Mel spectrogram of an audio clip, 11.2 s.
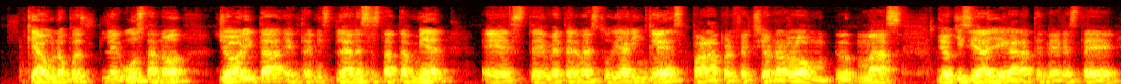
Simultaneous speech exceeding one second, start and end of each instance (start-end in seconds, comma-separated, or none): none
